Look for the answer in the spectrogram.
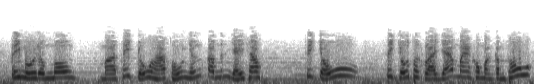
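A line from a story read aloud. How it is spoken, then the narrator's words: Shocked, angry shouted question. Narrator (Vietnamese): Hư Trúc kinh hãi không sao nói hết, giận dữ quát hỏi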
